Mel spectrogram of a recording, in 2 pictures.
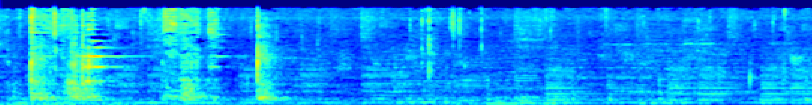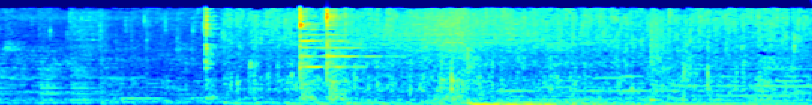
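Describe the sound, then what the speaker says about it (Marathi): Okra masala curry being stirred in a pan, with steady sizzling, scraping and clinks of a utensil against the metal throughout, louder bursts of stirring near the start and end. "हे मिश्रण चांगल्या प्रकारे हलवून घेऊया।"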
